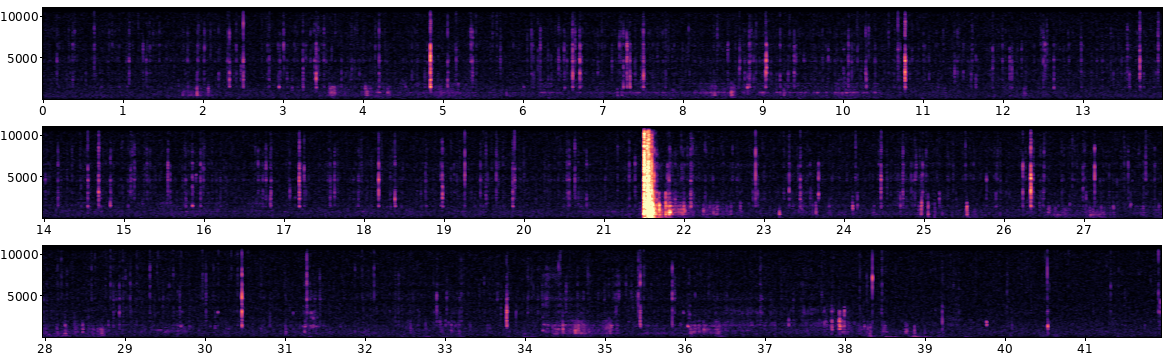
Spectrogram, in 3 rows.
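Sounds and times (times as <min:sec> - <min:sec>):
underwater crackling clicks: 0:00.1 - 0:40.7
speargun firing crack: 0:21.5 - 0:22.0.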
